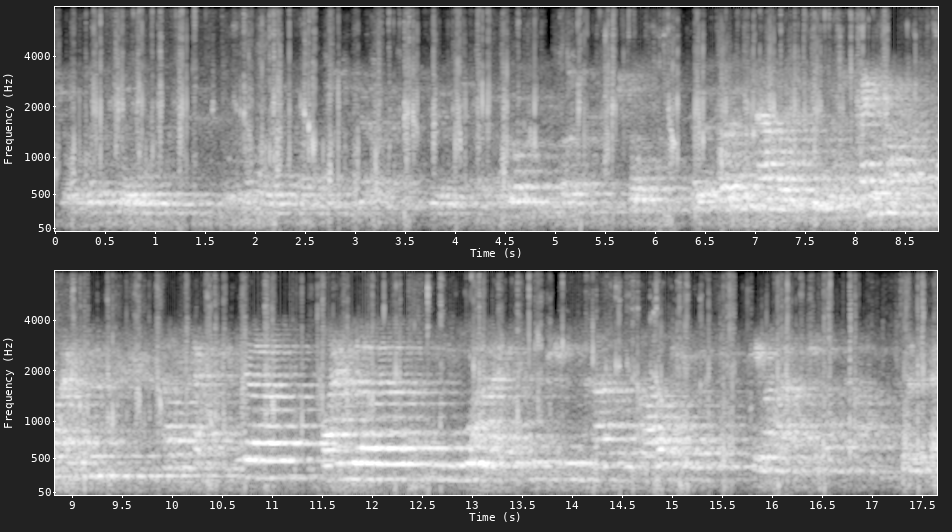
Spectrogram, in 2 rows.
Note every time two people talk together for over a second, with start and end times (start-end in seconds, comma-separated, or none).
7.0-9.0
